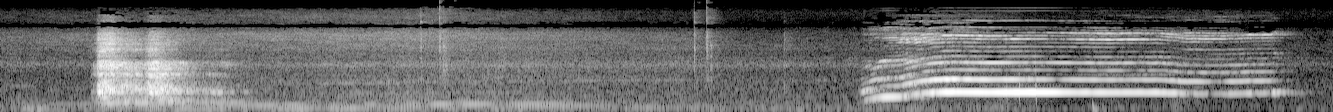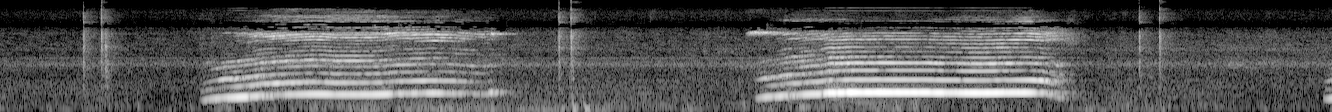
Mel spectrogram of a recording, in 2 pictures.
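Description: A wolf gives three long howls, each sliding up at the start, then holding a steady, mournful note.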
